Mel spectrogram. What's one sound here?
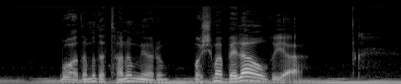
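A man speaks in a low, strained voice nearby.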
